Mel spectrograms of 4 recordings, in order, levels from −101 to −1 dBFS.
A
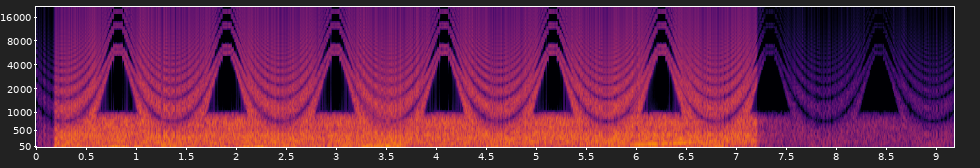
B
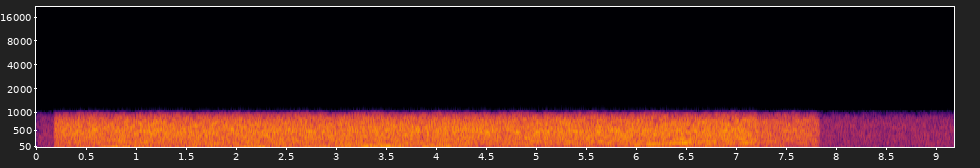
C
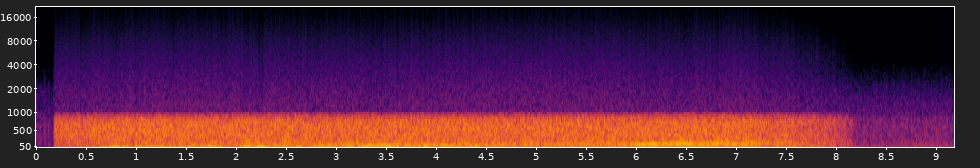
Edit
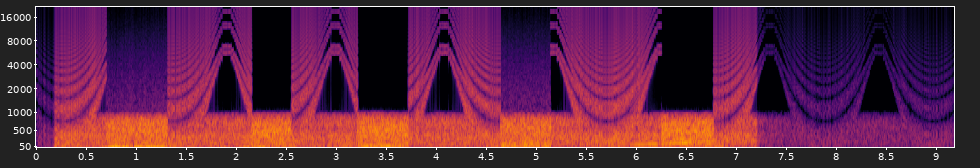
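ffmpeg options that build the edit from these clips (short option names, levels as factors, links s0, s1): -filter_complex "[2:a]asplit=2[s0][s1];[1:a]asplit=3[s2][s3][s4];[0:a]asplit=6[s5][s6][s7][s8][s9][s10];[s5]atrim=end=0.702[s11];[s0]atrim=start=0.698:end=1.312[s12];[s6]atrim=start=1.308:end=2.152[s13];[s2]atrim=start=2.148:end=2.552[s14];[s7]atrim=start=2.548:end=3.212[s15];[s3]atrim=start=3.208:end=3.722[s16];[s8]atrim=start=3.718:end=4.642[s17];[s1]atrim=start=4.638:end=5.142[s18];[s9]atrim=start=5.138:end=6.252[s19];[s4]atrim=start=6.248:end=6.772[s20];[s10]atrim=start=6.768[s21];[s11][s12]acrossfade=d=0.004:c1=hsin:c2=hsin[s22];[s22][s13]acrossfade=d=0.004:c1=hsin:c2=hsin[s23];[s23][s14]acrossfade=d=0.004:c1=hsin:c2=hsin[s24];[s24][s15]acrossfade=d=0.004:c1=hsin:c2=hsin[s25];[s25][s16]acrossfade=d=0.004:c1=hsin:c2=hsin[s26];[s26][s17]acrossfade=d=0.004:c1=hsin:c2=hsin[s27];[s27][s18]acrossfade=d=0.004:c1=hsin:c2=hsin[s28];[s28][s19]acrossfade=d=0.004:c1=hsin:c2=hsin[s29];[s29][s20]acrossfade=d=0.004:c1=hsin:c2=hsin[s30];[s30][s21]acrossfade=d=0.004:c1=hsin:c2=hsin"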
